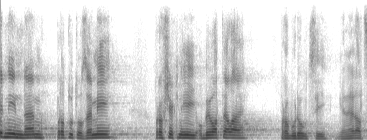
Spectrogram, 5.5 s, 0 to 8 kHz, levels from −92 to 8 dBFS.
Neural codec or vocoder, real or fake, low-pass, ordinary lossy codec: none; real; 7.2 kHz; Opus, 32 kbps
